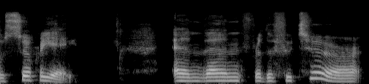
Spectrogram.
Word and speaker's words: seriez: Be careful to distinguish between futur and conditionnel. So if we want to take the verb être, the conditionnel is going to be seriez with an E. So seriez.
